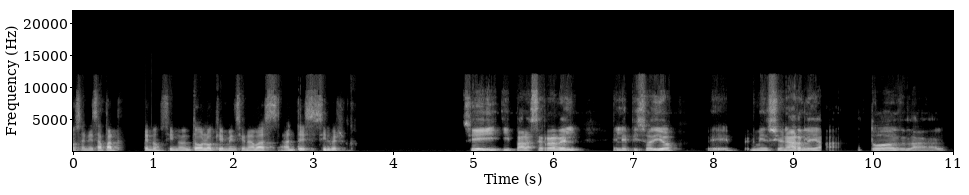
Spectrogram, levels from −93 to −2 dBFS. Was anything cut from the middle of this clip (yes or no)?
yes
